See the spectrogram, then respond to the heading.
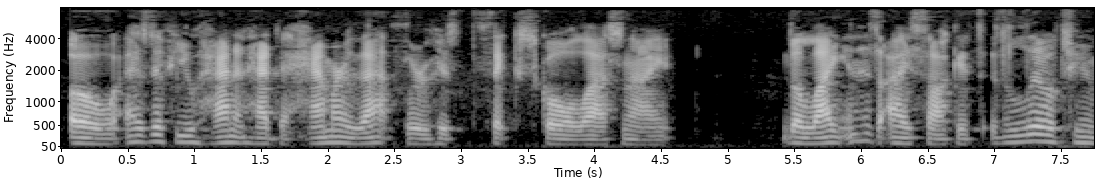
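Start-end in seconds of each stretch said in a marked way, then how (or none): none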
